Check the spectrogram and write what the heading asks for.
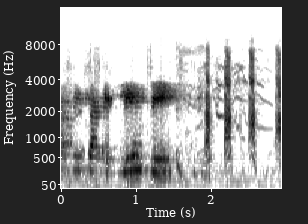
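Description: A chicken squawks and clucks, a few drawn-out harmonic cries followed by four short, evenly spaced clucks, loud and clear with no talking.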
